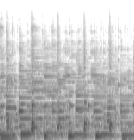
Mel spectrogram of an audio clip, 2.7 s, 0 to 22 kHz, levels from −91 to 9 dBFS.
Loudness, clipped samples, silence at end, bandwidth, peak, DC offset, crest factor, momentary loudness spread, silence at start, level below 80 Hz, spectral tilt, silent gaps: -31 LUFS; under 0.1%; 0 s; 14 kHz; -14 dBFS; under 0.1%; 16 dB; 4 LU; 0 s; -44 dBFS; -7.5 dB/octave; none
